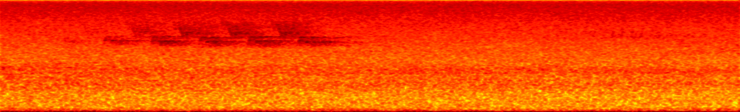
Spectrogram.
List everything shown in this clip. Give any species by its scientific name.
Seiurus aurocapilla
